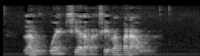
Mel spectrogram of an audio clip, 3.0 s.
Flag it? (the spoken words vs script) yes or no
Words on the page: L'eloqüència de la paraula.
yes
